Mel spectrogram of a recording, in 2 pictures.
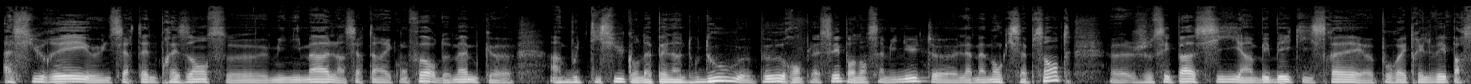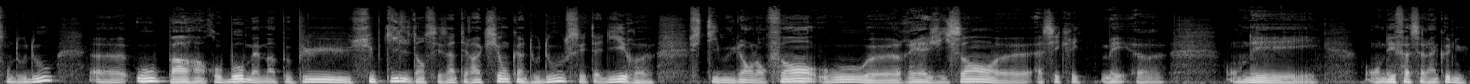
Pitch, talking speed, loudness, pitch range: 105 Hz, 145 wpm, -16 LUFS, 100-120 Hz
